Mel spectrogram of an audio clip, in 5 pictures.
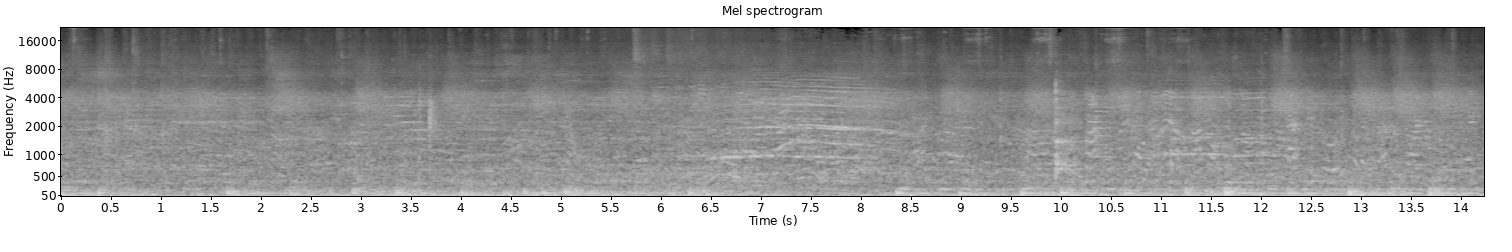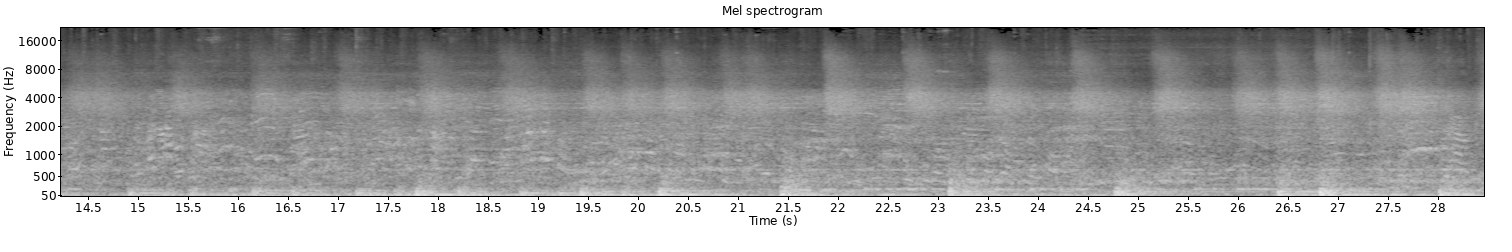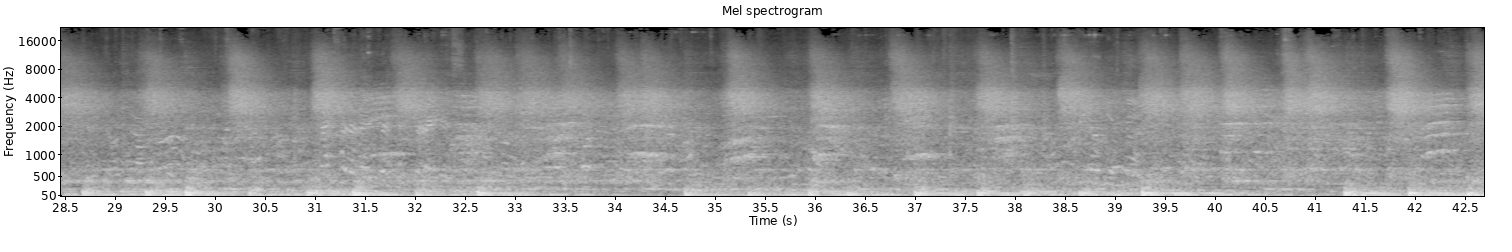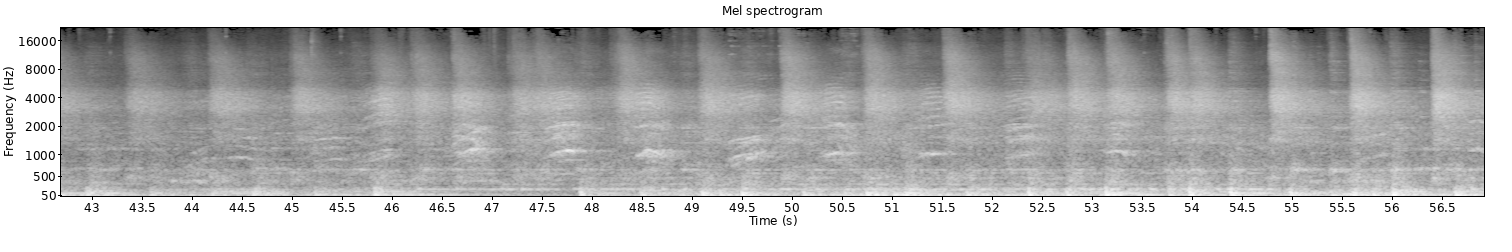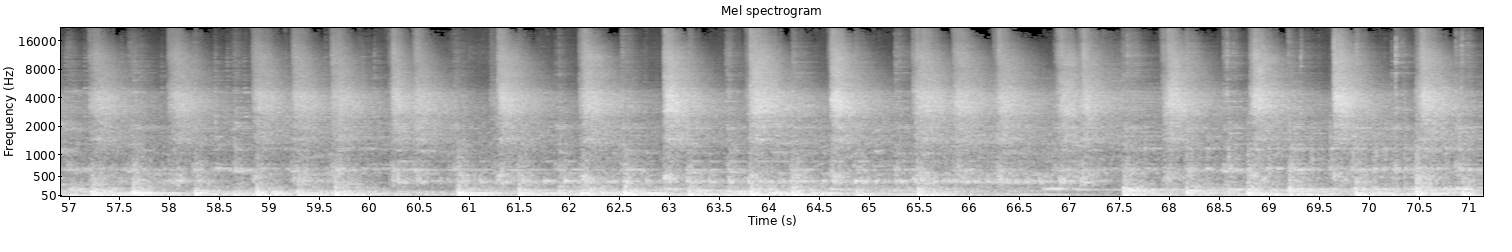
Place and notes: Festivals, Walking on the road, Variety show, Keelung Mid.Summer Ghost Festival
16 August, 20:20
